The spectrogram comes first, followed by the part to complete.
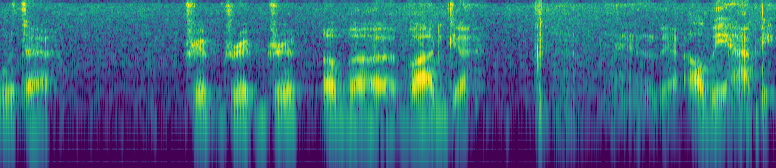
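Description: Very slow speech over music in the background. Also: man. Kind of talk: rambling late-night monologue. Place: home room. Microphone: phone near.

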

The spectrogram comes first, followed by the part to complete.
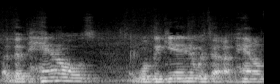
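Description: Over light background noise and audible room echo, a man speaks at a fairly slow pace. His intonation stays fairly even. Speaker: event host from an advocacy group. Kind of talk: opening remarks to an audience. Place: hall.

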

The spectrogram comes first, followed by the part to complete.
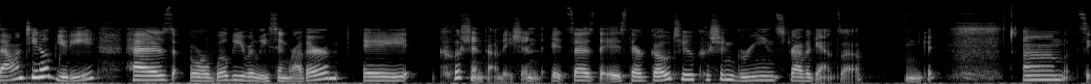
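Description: Against a quiet background, a woman of medium pitch talks at a fairly slow pace with very wide pitch swings. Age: 30s. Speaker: beauty YouTuber. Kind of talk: casual product review vlog. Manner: chatty, many fillers. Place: home room. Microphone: phone near.

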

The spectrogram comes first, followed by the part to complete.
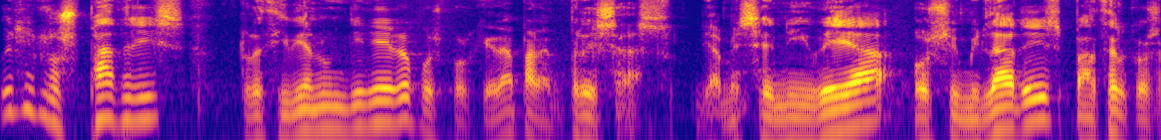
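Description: Vocal fry runs through a man's speech at a moderate pace. His pitch swings very widely. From Basque Country, Spain. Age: 60s. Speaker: psychologist; guest. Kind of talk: panel debate. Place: studio. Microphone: lapel.

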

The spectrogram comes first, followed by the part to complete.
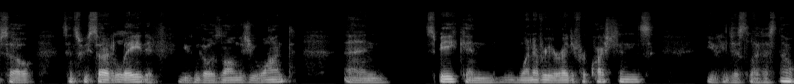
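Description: A man's fairly low, somewhat breathy voice with a dark, mellow tone, at a moderate pace against a quiet background. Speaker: webinar host. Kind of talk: casual moderating. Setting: video call.

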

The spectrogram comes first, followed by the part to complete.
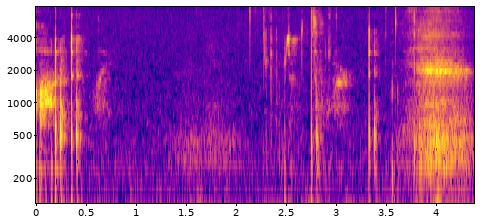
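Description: A woman whispers. Her pace is very slow. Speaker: ASMR creator. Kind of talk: ASMR roleplay, personal attention. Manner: soft-spoken, whispering. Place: home room. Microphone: studio mic.

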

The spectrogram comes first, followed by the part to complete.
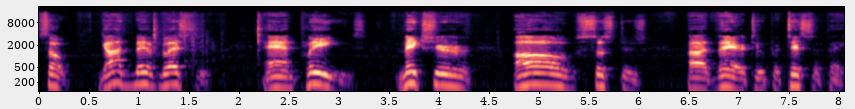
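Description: A man speaks at a very slow pace with ordinary pitch variation. His speech has long, frequent pauses. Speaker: church pastor. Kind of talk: church announcements. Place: home room. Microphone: webcam.

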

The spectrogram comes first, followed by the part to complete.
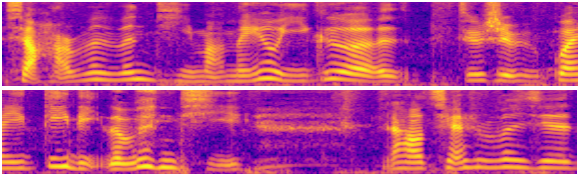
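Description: With lively intonation and a fairly high pitch, a woman talks at a moderate pace, the sound dry with no echo and light background noise underneath. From China. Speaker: vlogger. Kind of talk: casual monologue. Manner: hesitant, many fillers. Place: street. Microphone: phone near.

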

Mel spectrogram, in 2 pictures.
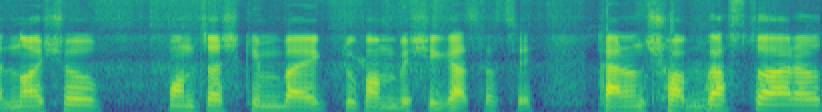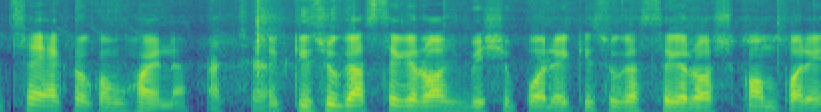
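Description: Pitched rather high with fairly level intonation, a man talks in an unremarkable speaking voice. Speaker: young date-jaggery producer. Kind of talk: interview.

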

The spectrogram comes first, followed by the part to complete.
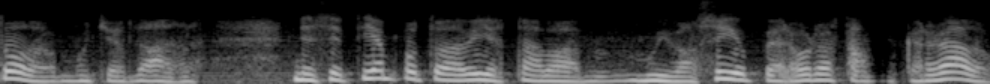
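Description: This is a man speaking at a moderate pace. His pitch varies an ordinary amount. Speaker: elderly immigrant telling his life story. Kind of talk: elder life story, recounting his sea voyage to Argentina as an immigrant. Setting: interview. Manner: repeats himself while explaining details. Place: street. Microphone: handheld.

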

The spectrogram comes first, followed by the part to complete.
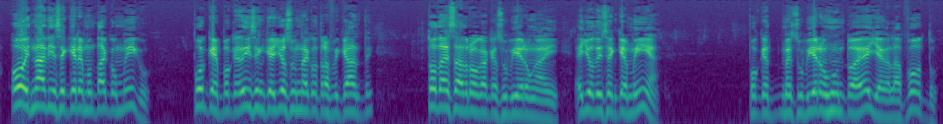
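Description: This man talks at a very fast pace with a high pitch and ordinary pitch variation. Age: young. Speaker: motorcycle taxi driver. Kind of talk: testimony.

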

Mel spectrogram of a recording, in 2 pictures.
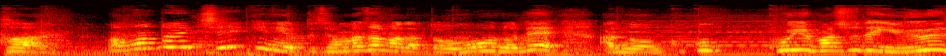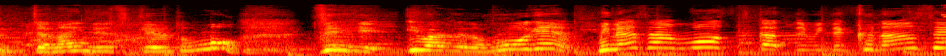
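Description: With clear music in the background, a woman's high voice moves at a moderate pace through very wide pitch swings. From Iwate, Japan. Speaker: tourism promoter. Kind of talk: casual talk to camera. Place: home room.

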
